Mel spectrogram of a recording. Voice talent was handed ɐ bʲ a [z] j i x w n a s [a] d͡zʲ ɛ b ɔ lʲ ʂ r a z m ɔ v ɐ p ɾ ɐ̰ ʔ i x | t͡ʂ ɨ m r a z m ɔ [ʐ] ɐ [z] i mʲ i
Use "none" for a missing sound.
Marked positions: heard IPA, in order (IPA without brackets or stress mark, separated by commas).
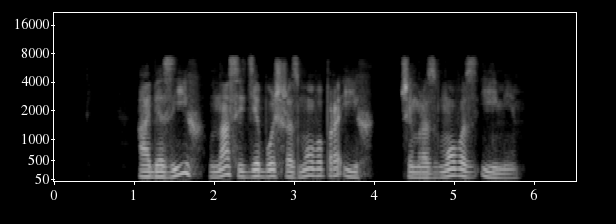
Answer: z, i, v, z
